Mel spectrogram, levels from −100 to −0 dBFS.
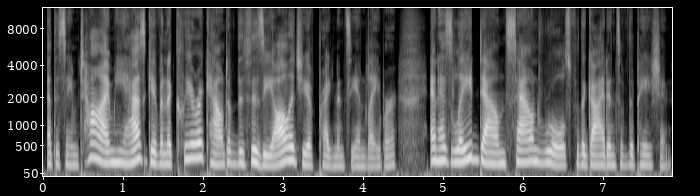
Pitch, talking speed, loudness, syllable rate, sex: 185 Hz, 220 wpm, -20 LUFS, 5.4 syllables/s, female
